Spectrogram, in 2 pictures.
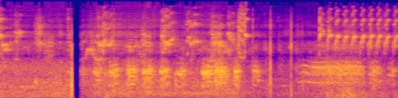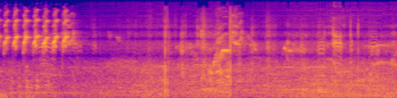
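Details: Singing zebra finches: mid-pitched chatter gives way to a fast, regular train of bright, stacked buzzy syllables lasting about two seconds, followed by quieter scattered chirps and a single rising note.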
